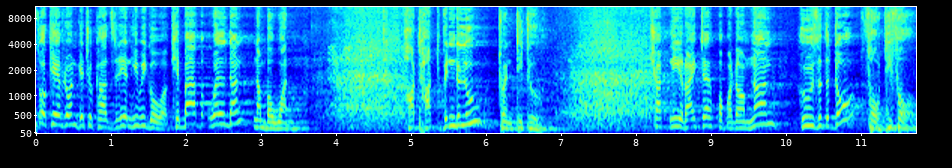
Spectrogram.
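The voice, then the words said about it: Imitated Indian bingo caller accent. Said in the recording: “we have this Indian bingo caller”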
